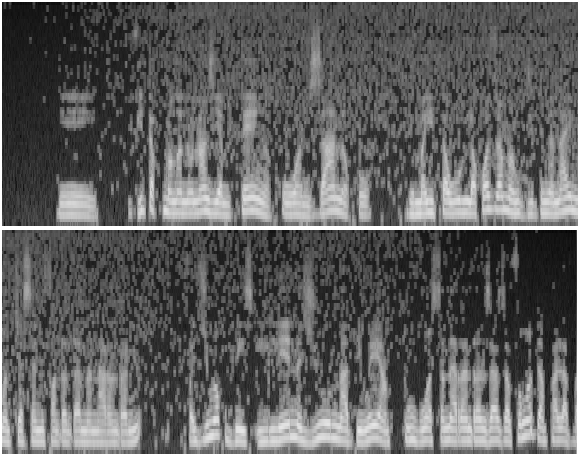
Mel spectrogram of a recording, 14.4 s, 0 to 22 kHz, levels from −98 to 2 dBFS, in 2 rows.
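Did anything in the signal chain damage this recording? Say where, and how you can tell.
Yes, overdone noise removal at the noise-reduction stage, running the whole way through. The suppressor is cranked so hard that bands sitting near its noise estimate get gated out, taking quiet speech detail with them: the background collapses into twinkly near-silence.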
